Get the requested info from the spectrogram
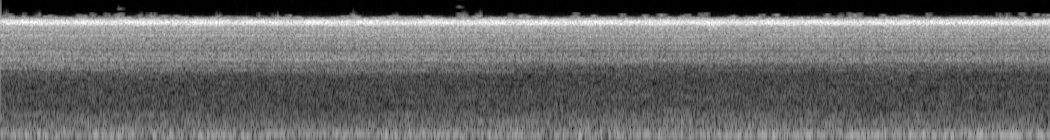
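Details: Summer-dusk chorus of male cicadas in Georgia, USA, calling to attract females, heard as a constant shrill hiss with a sharp high-pitched whine on top, even in loudness from start to end, nothing else audible.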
